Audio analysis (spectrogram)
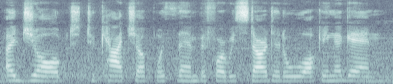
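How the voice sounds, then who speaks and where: Slow-paced woman narrator, noisy recording. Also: on the low side, completely flat delivery. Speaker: horror story narrator. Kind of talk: scripted creepypasta narration.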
